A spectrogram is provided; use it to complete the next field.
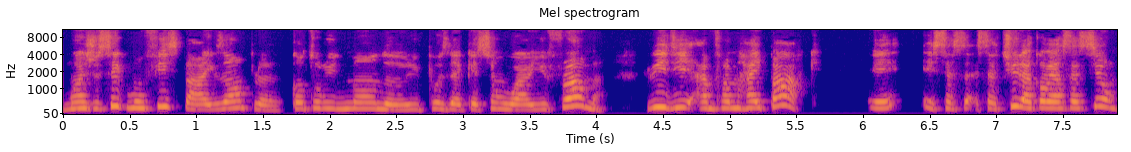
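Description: Speaking at a moderate pace, a woman has a high-pitched, dark, mellow voice with ordinary pitch variation. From France, Paris (Guadeloupean family). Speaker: filmmaker, screenwriter and playwright. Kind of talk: interview. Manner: hesitant, frequent word repetitions.

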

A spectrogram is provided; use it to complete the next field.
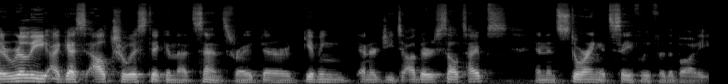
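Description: A plain, everyday voice from a man with a Canadian accent, medium pitch, fairly quick pace, fairly even intonation and big swings in loudness, in a very clean recording with a silent background. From Canada, Hamilton, Ontario. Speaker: professor and researcher. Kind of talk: interview.

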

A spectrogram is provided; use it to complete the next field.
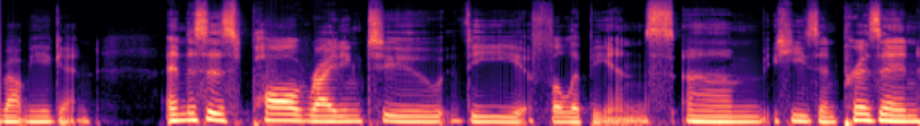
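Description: The intonation here is fairly even. It comes from a plain, everyday voice. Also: woman. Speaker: podcast host. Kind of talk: casual chat.

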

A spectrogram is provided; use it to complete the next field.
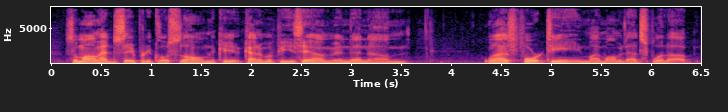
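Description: A man with an American accent speaks in a very deep, low pitch at a moderate pace. His intonation is flat and monotone, and the recording is very clean with a silent background. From US Midwest, Jefferson, Iowa. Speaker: home builder and church deacon. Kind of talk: casual chat; testimony.

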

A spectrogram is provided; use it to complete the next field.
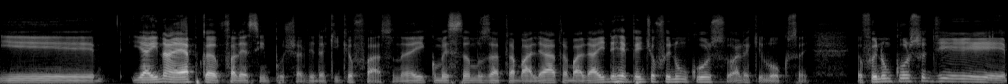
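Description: A man with a fairly low pitch talks at a moderate pace using lively intonation and big swings in loudness. The recording is very clean, with a silent background. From Brazil, São Paulo city. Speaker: seminary professor. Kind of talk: casual interview. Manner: halting, repetitive.

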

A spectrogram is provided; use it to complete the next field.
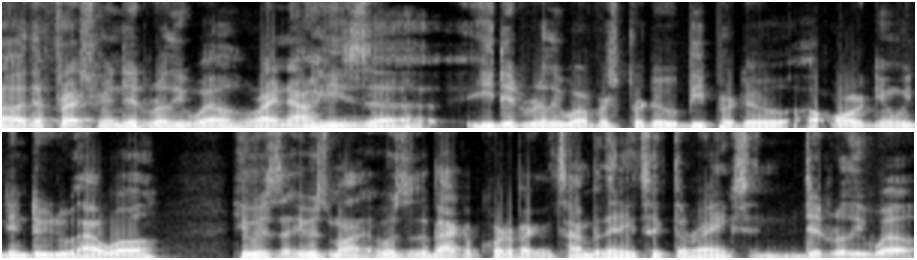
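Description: A man's very fast speech in an American accent, fairly low in pitch, dark and mellow in tone, with monotone, flat intonation. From Texas (Arlington), later southern California. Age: 20s. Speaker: college football player. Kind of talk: casual chat.

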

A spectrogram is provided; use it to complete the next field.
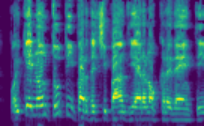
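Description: A man with an unremarkable speaking voice talks in a medium pitch with ordinary pitch variation. The recording is very clean, with a silent background. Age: 60s. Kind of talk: scripted reading of a religious essay.

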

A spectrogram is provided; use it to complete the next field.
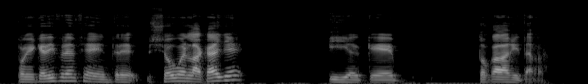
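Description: Bright and sharp in tone, a man speaks at a moderate pace with lively intonation and long, frequent pauses. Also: medium pitch for a man. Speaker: podcast co-host. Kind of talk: casual chat. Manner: soft-spoken.

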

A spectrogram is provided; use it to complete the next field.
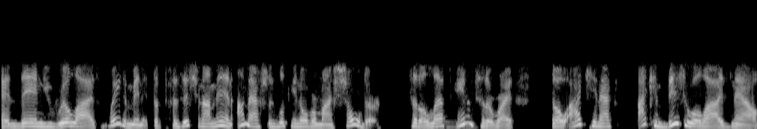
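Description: A woman's unremarkable speaking voice at medium pitch, lively in intonation, very even in loudness, at a moderate pace. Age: 40s. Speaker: math teacher and yoga author. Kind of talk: casual interview.

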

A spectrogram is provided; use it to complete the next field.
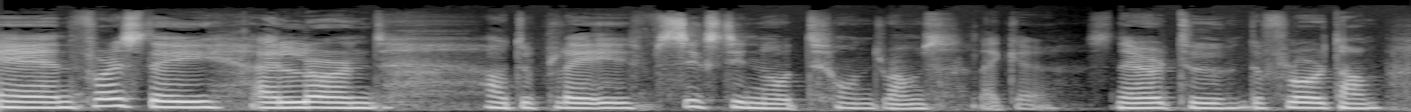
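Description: Speaking at a very slow pace, a woman with a Korean accent keeps a medium pitch and fairly even intonation. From South Korea. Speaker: jazz drummer and band leader. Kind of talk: interview. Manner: halting.

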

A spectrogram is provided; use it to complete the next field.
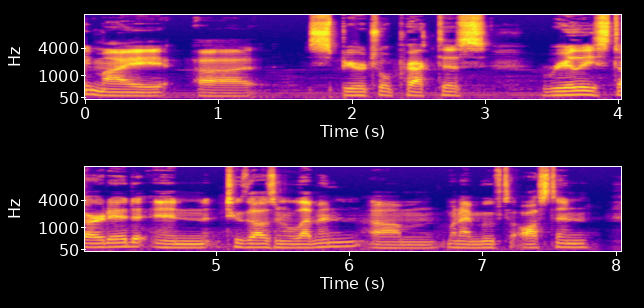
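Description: A man with an American accent talks at a fairly slow pace. Music plays in the background. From Michigan. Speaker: new media artist, podcast co-host. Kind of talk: casual chat.

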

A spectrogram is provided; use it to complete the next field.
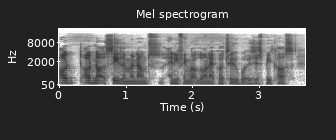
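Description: A man with a British accent speaks fairly quickly in a fairly high pitch. His intonation is monotone and flat, and the recording is very clean with a silent background. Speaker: podcast co-host. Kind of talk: casual chat.

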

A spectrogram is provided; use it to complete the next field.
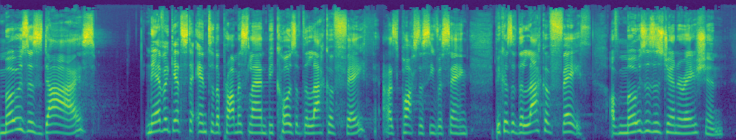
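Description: A woman speaks with a South African accent at a fairly high pitch. Her pace is moderate and her intonation fairly even. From South Africa (Port Elizabeth). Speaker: guest preacher. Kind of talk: sermon. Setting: church.

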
